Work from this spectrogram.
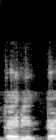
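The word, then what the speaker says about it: character: सी एच ए आर ए सी टी कैरेक्टर में क्या है? एस साइलेंट है।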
